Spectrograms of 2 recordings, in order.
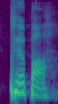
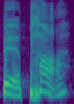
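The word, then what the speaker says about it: བོད་པ: Pepa. Pepa. It's not bepa, it's pepa, right?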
